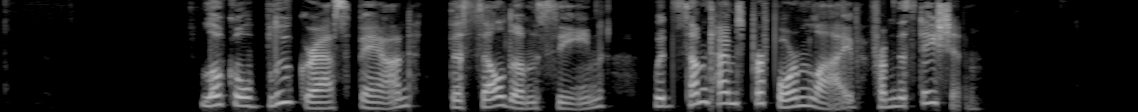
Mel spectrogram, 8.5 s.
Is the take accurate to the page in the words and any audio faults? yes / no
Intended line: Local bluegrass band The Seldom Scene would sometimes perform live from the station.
yes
